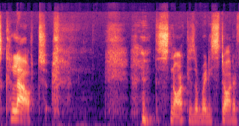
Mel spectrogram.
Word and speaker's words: Cloud: Not Cloud, it's Clout.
